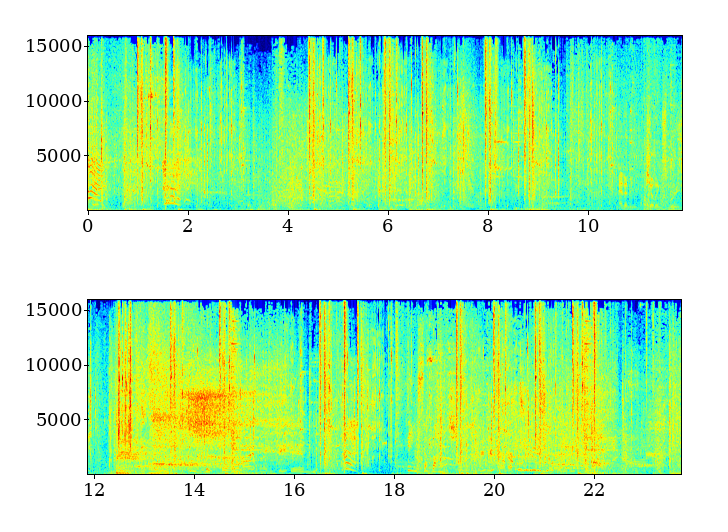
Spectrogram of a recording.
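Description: Game blasts and explosions boom.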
